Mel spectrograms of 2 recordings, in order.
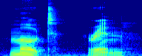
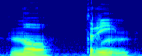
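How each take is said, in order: First: The syllable break comes right after the T. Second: The syllable break comes right after the O. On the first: This is the English way of dividing it. "English is going to break at the consonants" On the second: This is the Spanish way of dividing it. "Spanish is going to break at the vowel"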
